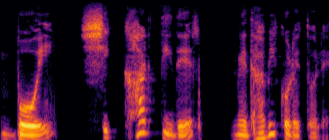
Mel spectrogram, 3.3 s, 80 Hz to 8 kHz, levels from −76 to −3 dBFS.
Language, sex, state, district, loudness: Bengali, male, West Bengal, Kolkata, -19 LUFS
